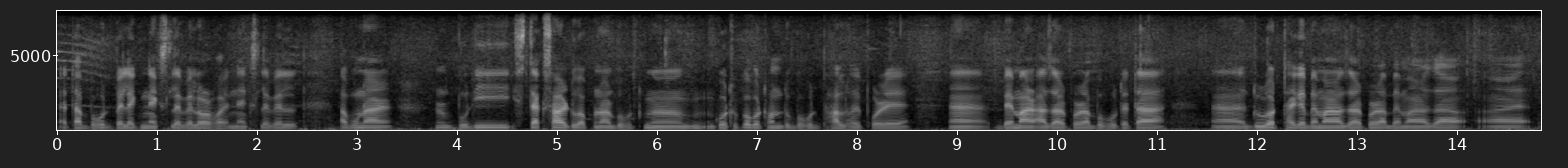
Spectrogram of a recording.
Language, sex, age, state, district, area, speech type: Assamese, male, 18-30, Assam, Lakhimpur, urban, spontaneous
